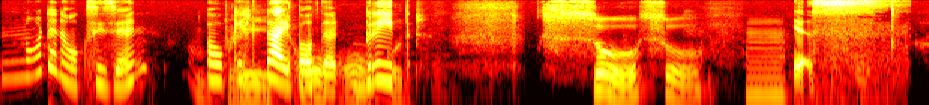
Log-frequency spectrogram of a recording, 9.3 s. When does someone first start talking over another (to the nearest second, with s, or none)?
2 s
